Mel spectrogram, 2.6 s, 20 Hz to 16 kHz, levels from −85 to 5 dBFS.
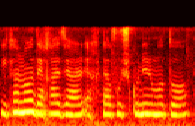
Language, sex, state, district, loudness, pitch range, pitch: Bengali, female, Assam, Hailakandi, -15 LUFS, 265-285 Hz, 275 Hz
